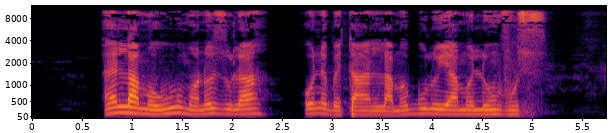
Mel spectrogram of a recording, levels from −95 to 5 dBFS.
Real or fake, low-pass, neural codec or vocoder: real; 9.9 kHz; none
